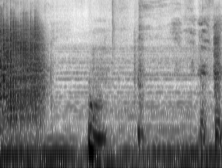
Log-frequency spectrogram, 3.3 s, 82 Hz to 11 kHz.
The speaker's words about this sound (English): Just gonna keep my mouth shut as I roll a 7.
